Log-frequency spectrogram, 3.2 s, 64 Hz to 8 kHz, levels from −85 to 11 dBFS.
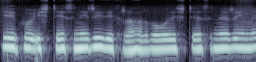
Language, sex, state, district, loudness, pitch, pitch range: Bhojpuri, female, Uttar Pradesh, Ghazipur, -12 LUFS, 195 Hz, 185-200 Hz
